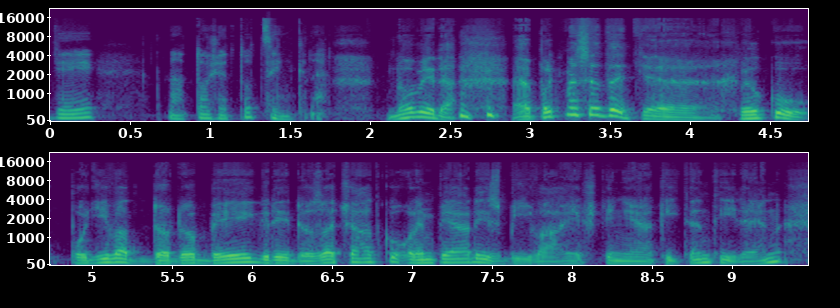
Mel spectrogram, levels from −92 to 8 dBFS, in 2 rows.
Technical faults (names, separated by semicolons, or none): Opus voice compression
